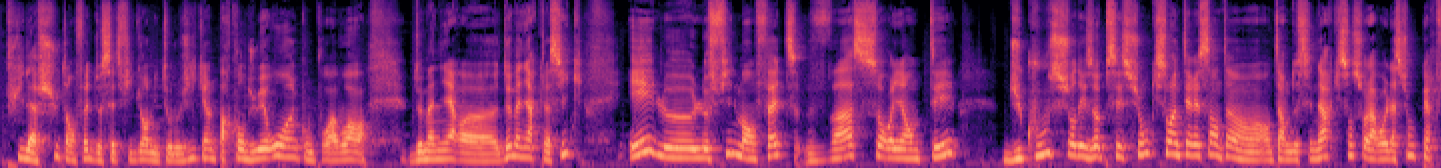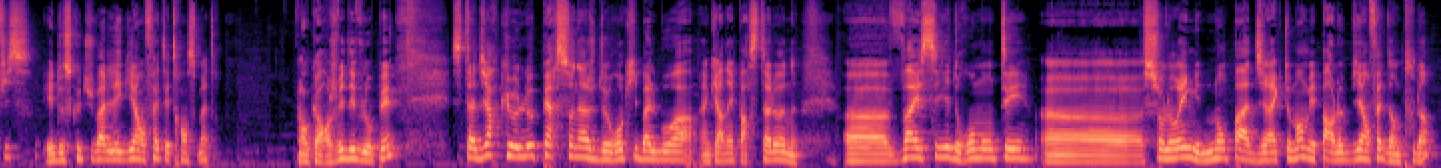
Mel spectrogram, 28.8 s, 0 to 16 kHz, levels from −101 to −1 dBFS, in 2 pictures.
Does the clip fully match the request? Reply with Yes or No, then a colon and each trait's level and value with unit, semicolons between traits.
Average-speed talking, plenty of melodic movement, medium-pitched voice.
Yes: average, 200 wpm; wide, 6.0 semitones; medium, 150 Hz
